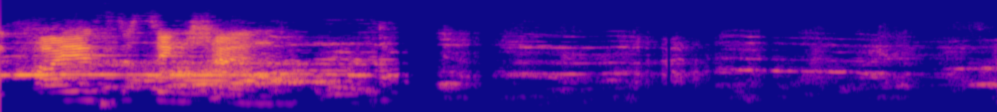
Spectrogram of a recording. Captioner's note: cheering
